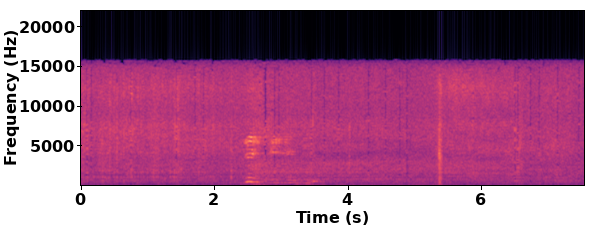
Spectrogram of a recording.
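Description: Fresh spinach sizzling steadily in a hot cast iron skillet as it cooks down. A brief voice sound about two and a half seconds in, and a single sharp click a little after five seconds.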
